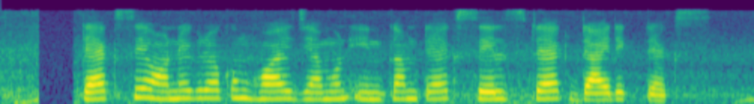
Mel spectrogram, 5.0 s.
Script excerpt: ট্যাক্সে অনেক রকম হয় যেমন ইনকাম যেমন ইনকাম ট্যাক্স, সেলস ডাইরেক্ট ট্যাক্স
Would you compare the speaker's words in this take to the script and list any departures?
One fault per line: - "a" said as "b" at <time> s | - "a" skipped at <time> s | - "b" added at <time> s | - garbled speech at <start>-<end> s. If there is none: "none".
- "যেমন ইনকাম" said as "ট্যাক্স সেলস" at 2.7 s
- "সেলস" skipped at 3.8 s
